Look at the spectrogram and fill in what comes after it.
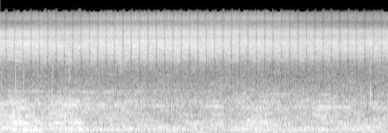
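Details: Green annual cicada (Tibicen linnei) singing in the treetops: a steady, high, hissing buzz that pulses rhythmically about three times a second, with faint low background rumble.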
